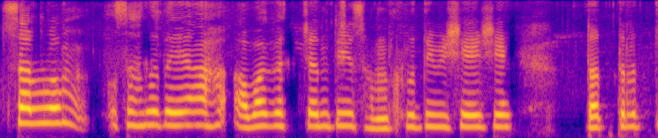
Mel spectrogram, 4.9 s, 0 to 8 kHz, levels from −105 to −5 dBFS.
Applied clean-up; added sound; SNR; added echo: neural mask model Resemble Enhance denoiser.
